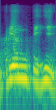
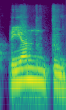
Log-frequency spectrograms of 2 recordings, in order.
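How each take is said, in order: First: প্রিয়ন্তি হি with an echoed "hi" ending; visarga as "hi". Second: প্রিয়ন্তি ending cleanly on "ti"; no visarga. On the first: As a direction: sound the visarga after i in প্রিয়ন্তি হি as "hi". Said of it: "এটা হি উচ্চারণ হবে". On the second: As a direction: end প্রিয়ন্তি on the i, with no h. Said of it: "তখন প্রিয়ন্তি বলতে হবে". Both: Shown as a demonstration.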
